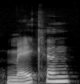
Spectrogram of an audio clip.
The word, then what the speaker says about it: Machen: Then I bought The Great God Pan and Other Stories by Arthur Machen, I think. I'm German, I would pronounce it Machen, but since he's British, it's probably pronounced Machen.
